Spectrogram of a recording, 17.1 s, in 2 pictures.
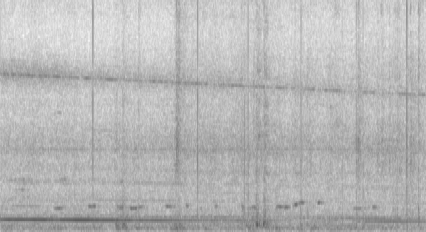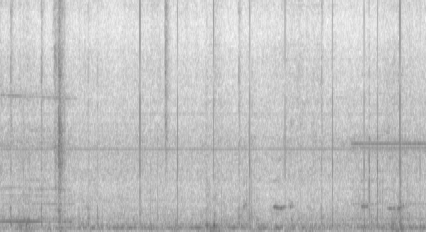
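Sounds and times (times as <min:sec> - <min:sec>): held whine: 0:00.0 - 0:17.0
wheels rumbling on rail: 0:00.0 - 0:17.0
sharp track clicks: 0:11.2 - 0:17.0.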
